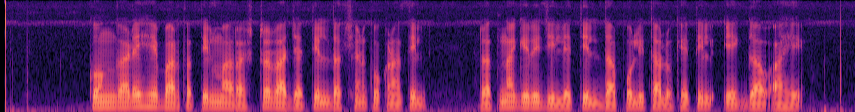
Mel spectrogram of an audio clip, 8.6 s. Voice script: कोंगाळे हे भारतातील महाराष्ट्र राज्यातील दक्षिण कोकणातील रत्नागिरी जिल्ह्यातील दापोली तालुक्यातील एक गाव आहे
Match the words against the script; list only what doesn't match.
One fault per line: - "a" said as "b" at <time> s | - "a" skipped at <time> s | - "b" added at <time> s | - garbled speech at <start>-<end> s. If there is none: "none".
none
